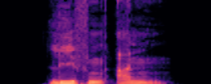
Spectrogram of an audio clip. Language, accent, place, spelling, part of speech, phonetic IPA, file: German, Germany, Berlin, liefen an, verb, [ˌliːfn̩ ˈan], De-liefen an.ogg
- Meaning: inflection of anlaufen: 1. first/third-person plural preterite 2. first/third-person plural subjunctive II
